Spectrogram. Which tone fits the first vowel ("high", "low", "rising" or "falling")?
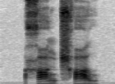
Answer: falling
